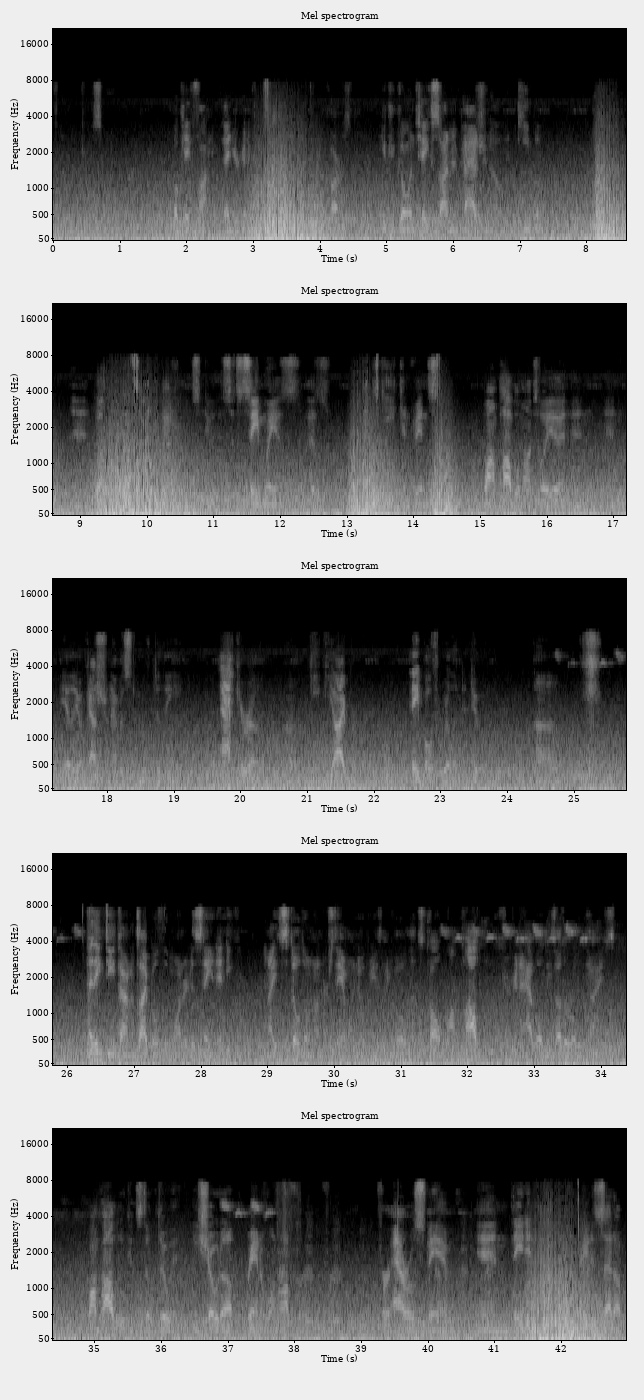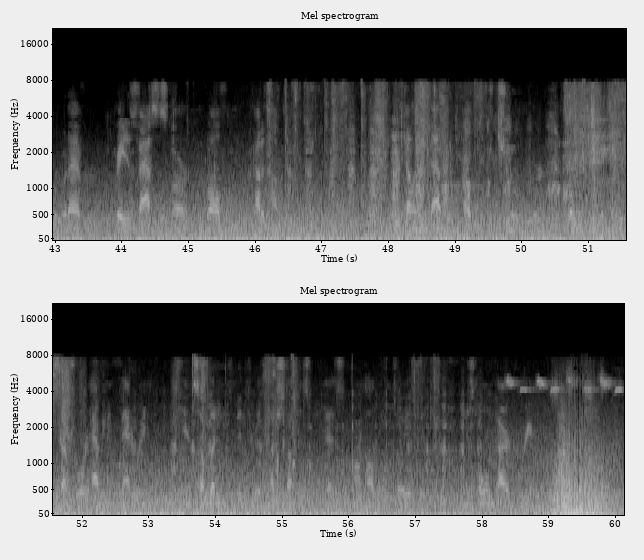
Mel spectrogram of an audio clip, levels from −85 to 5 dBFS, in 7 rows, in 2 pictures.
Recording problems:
distortion; heavy; 4% of the sound clipped
garbled, watery; badly; nothing above 7.5 kHz
wind noise on the microphone; heavy; as loud as the speech
animal sounds; loud; throughout; 4 dB below the speech

